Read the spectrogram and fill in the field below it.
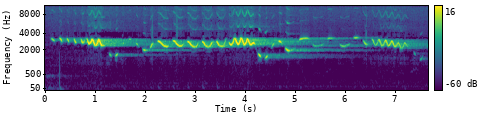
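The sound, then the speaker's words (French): An ondes Martenot imitates small birds with high, pure warbling tones, quick trills and chirps over several overlapping lines, playing alone, continuous and fairly loud for about eight seconds. “L'instrument est capable d'imiter, entre autres, les petits oiseaux.”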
